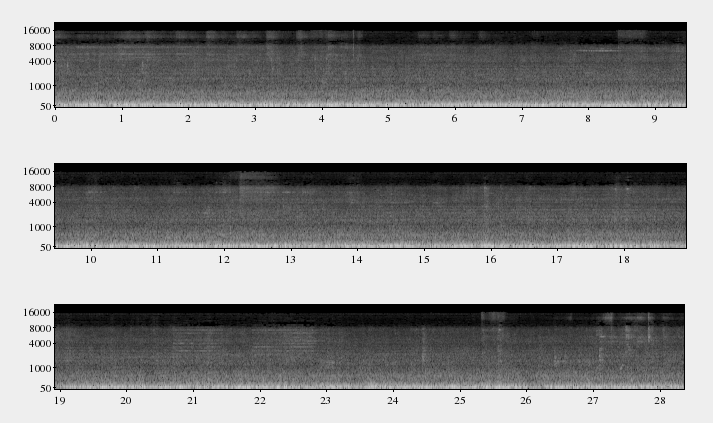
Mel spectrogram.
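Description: CSX freight train's hopper cars rolling past: a steady low rumble of steel wheels on the rails.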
